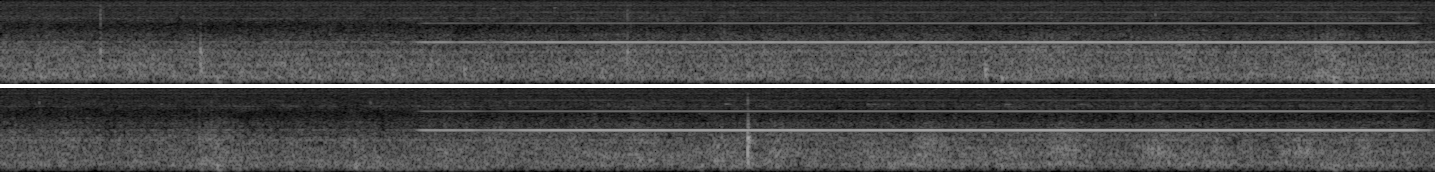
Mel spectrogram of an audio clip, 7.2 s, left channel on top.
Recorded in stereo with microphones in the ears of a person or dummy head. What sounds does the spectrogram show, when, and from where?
2.1 s a flute: 20° right (ahead or behind), 1.4 m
